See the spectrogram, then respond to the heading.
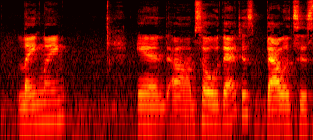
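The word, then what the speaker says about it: ylang-ylang: going to use this i think it's pronounced like ling lang or lang lang and so that just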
